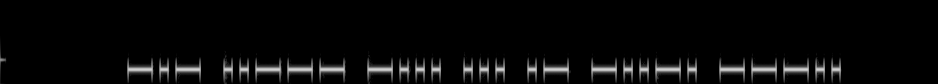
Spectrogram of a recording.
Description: Morse code, heard as a keyed tone, about 16 wpm, 700 Hz. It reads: K2BSA/8
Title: K1USN SST QSO Practice - 15wpm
